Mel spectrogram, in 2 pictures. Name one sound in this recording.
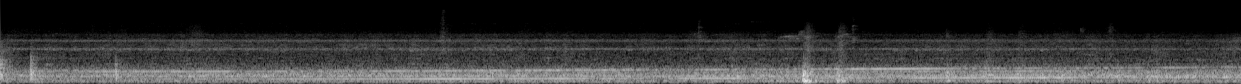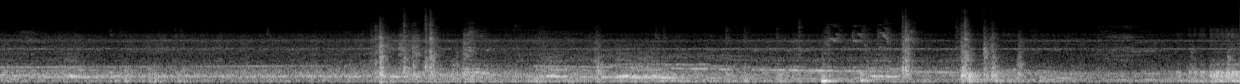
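Train wheels squeal with a high steady whine.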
